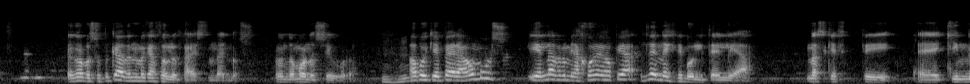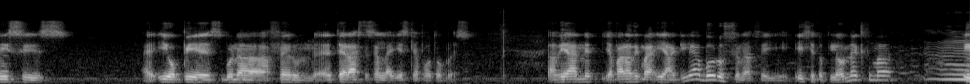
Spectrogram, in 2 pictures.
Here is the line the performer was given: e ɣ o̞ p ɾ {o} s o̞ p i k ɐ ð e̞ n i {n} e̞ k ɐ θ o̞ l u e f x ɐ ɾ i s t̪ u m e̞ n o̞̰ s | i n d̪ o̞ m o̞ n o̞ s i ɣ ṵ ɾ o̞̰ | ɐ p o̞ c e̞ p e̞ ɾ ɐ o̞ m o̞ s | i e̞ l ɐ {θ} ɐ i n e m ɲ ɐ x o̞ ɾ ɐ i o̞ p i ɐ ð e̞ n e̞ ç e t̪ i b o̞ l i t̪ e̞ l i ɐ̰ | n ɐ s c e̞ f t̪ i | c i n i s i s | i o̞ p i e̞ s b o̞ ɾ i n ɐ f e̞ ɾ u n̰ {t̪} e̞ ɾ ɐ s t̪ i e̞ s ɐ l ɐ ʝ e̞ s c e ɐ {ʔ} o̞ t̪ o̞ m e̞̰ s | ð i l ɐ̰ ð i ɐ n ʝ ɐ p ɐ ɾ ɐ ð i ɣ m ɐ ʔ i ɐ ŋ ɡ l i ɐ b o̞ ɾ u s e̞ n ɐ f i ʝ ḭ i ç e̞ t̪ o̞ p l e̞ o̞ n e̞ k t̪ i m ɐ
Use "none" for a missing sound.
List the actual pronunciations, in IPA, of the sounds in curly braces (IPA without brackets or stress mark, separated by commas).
o, m, ð, t̪, p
